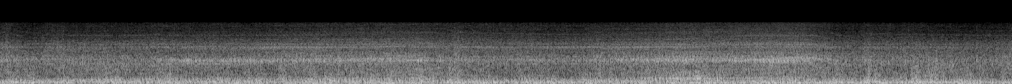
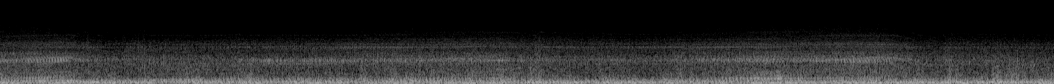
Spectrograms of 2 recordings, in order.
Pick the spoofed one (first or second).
first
